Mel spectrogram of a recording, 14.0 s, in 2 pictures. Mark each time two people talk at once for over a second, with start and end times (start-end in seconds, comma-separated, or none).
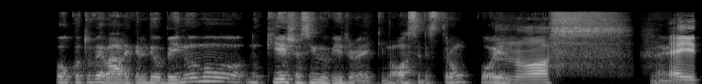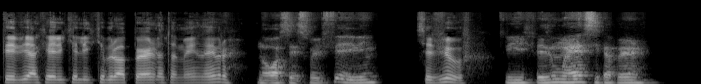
none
